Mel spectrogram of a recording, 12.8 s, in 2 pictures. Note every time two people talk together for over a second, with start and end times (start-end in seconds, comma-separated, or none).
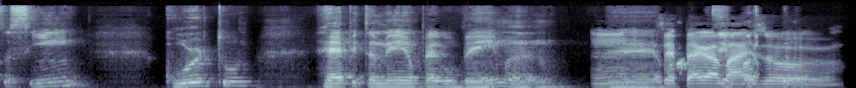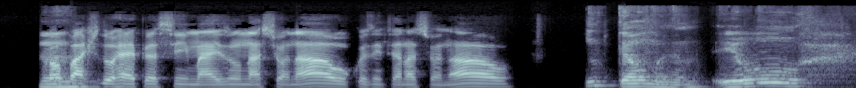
none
